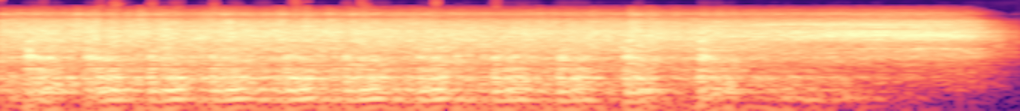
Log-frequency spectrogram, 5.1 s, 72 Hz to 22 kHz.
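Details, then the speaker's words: 1994 Pontiac Trans Am GT started after sitting in a barn since 2005, with thick old oil and fluttering oil pressure gauge: even, steady firing beat with no knocking or tapping, then shut off; healthy normal idle. "well i've got to say that is a win in my book it is a runner it sounds pretty good it sounds pretty healthy no knocking or anything"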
